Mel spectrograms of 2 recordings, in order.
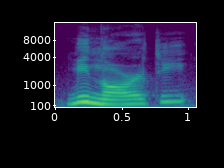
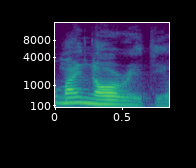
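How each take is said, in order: First: "minority" with short i in the first syllable; "minority" as mih-NOR-ity; first pronunciation. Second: "minority" with long i in the first syllable; "minority" as my-NOR-ity; second pronunciation. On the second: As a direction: say "minority" opening like "my". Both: Shown as a demonstration. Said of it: "Tem duas pronúncias".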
